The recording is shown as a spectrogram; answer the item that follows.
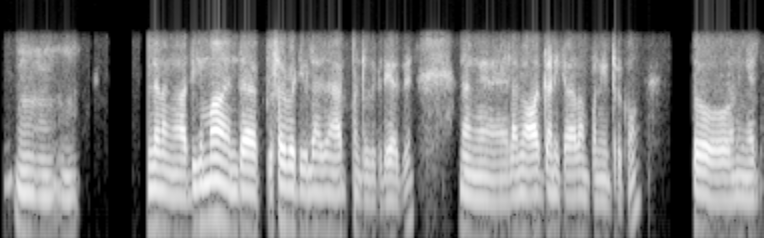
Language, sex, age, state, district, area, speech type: Tamil, male, 30-45, Tamil Nadu, Nagapattinam, rural, conversation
